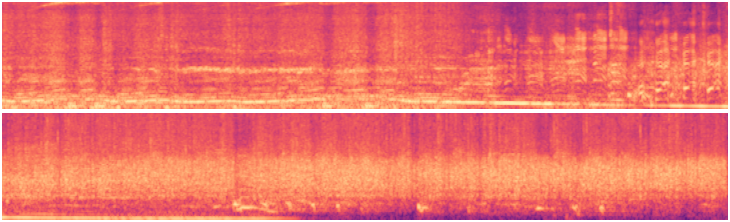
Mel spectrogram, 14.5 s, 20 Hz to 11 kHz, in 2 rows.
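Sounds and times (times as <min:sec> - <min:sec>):
car tires squealing and skidding: 0:00.0 - 0:11.0
speeding car engine revving hard: 0:00.0 - 0:13.3
indistinct voices: 0:01.8 - 0:14.5
laughter: 0:04.2 - 0:14.5.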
